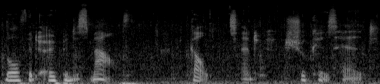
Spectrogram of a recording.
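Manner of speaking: ordinary delivery, nothing marked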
